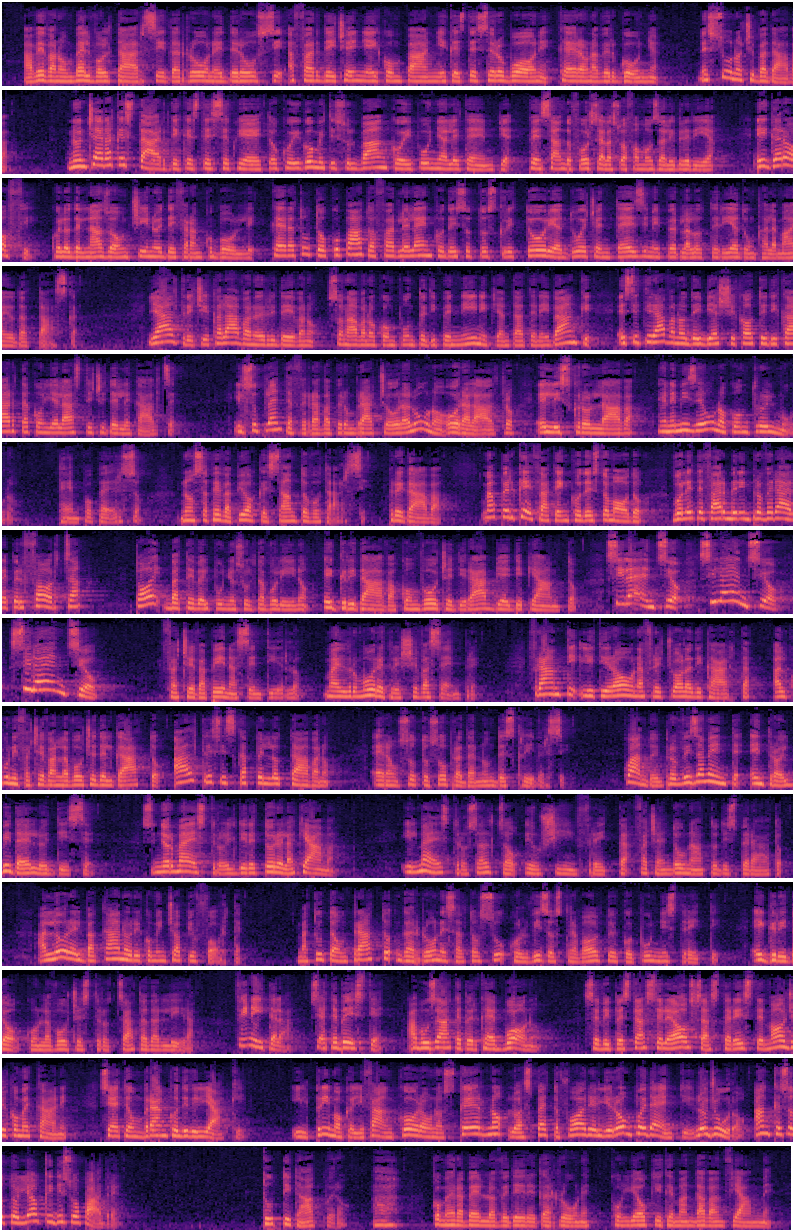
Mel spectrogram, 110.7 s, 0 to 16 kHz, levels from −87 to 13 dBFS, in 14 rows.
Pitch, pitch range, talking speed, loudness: 170 Hz, 150-200 Hz, 165 wpm, -16 LUFS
